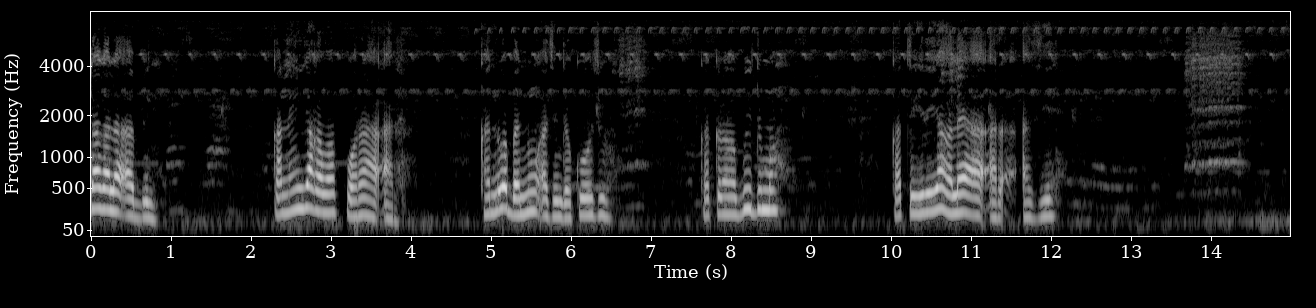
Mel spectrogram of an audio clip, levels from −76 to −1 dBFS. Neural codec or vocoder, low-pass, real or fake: none; 7.2 kHz; real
